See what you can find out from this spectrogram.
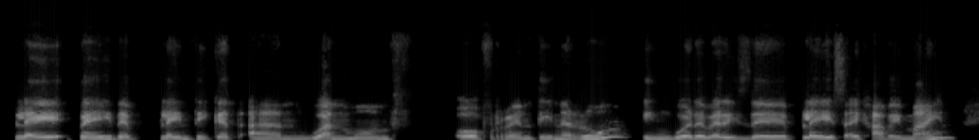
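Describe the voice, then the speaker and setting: A woman with a Spanish accent at a fairly slow pace, in a dry, close sound with no echo. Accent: Spanish, flat in English. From Spain, near Madrid. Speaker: author and cycling traveller. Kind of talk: casual interview.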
